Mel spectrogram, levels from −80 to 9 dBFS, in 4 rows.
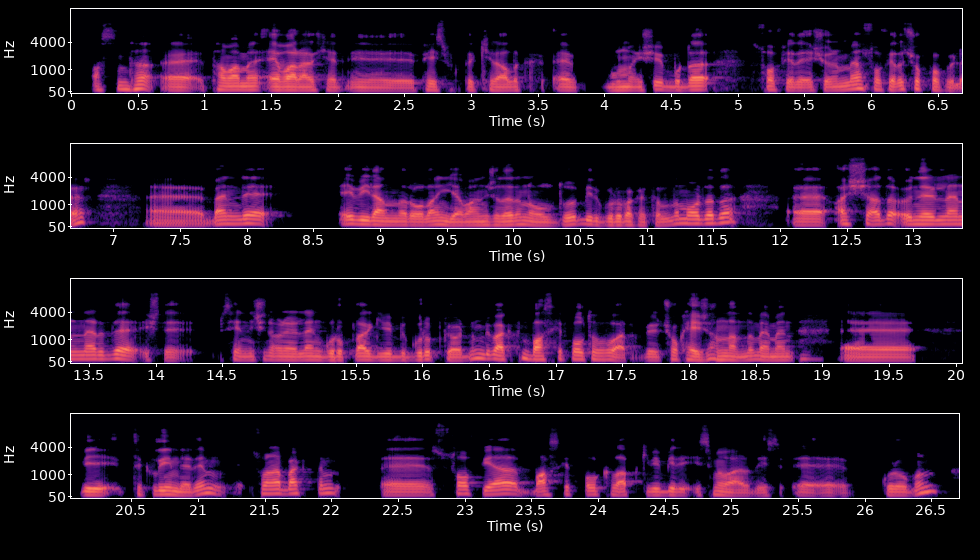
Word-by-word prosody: Aslında, 120 +7 -1
eee, 95 -1 +1
tamamen 110 0 +4
ev 100 - +5
ararken, 95 -2 +4
eee, 90 -3 -3
Facebook'ta 100 -1 -4
kiralık 95 0 -2
ev 95 -1 0 0.2
bulma 95 +1 -1
işi 100 +1 -2
burada, 115 +3 +4 0.3
Sofya'da 95 0 -1
yaşıyorum 100 +4 -1
ben, 140 +2 +4
Sofya'da 115 -6 -1
çok - - -2
popüler. - - -1 0.5
Eee, - - -2
ben 135 +1 +2
de 150 -1 +3 0.5
ev 135 - +2
ilanları 110 -5 +4
olan 105 +3 +3
yabancıların 105 +2 +1
olduğu 105 +5 0
bir 125 - +1
gruba 105 0 +1
katıldım. 100 +9 -3
Orada 145 +1 +4
da, 180 +2 +2 0.4
eee, 105 -1 +3
aşağıda 125 -1 +2
önerilenlerde, 130 +1 +3
işte, 380 - -8 0.2
"senin 115 -5 -5
için 105 +3 -7
önerilen 105 -1 0
gruplar" 105 +1 +2
gibi 105 -1 -2
bir 105 - -4
grup 115 +5 -1
gördüm. 95 +12 0
Bir 140 - -2
baktım, 150 +1 +3
basketbol 115 +1 +3
topu 115 -1 -2
var, - - +3
böyle 100 -1 -3
çok 120 +3 -4
heyecanlandım 110 +1 +1
hemen, 100 0 0 0.4
eee, 95 -1 +1 0.5
bir 105 -1 +2
tıklayayım, 120 -2 -1
dedim. 130 +8 -1 0.2
Sonra 145 0 +2
baktım, 150 +2 -1 0.3
eee, 100 -1 -1
"Sofia 135 +4 +1
Basketbol 120 -1 -1
Club" - - +2
gibi 105 -1 -3
bir 100 -2 -2
ismi 105 +3 -5
vardı 85 -3 -1
is 90 - -11
eee, - - -5 0.3
grubun. 130 - -1
105 Hz, 155 wpm, -24 LUFS, 100-125 Hz, 0.5 s, ev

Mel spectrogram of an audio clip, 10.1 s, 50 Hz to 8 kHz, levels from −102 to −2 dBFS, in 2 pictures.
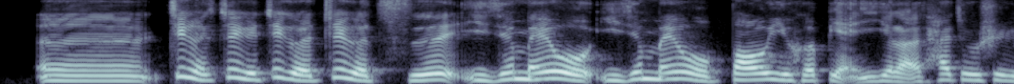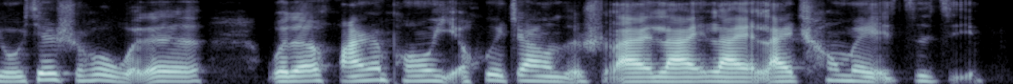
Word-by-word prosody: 嗯， 180 -2 -2
这 325 - +1
个 220 -6 +1
这 275 +7 -2
个 225 - +3
这 285 +5 -4
个 185 -5 +3
这 285 +7 -2
个 190 - +4
词 195 +5 +3
已 195 - -5
经 225 +6 0
没 225 -1 +4
有 255 -1 +6
已 190 -1 -5
经 235 +5 0
没 230 -1 +2
有 230 -7 +2
褒 210 +6 +4
义 205 -2 0
和 185 -1 -1
贬 - - -4
义 180 - -1
了， - - 0
它 205 - -4
就 205 -1 -2
是 195 -1 -4
有 160 -1 -4
些 215 +5 +1
时 200 -4 -10
候， 195 0 -4
我 165 - -5
的 165 +1 -2 0.3
我 165 - 0
的 175 +2 +2
华 170 -1 0
人 200 +2 -2
朋 175 -1 -7
友 180 - -2
也 165 - -7
会 185 +4 -5
这 185 - -6
样 170 -2 0
子 150 - -7
是 - - -14
来 155 0 +3
来 155 -1 +4
来 155 -2 +3
来 160 +1 +1
称 190 +4 -10
谓 160 -4 -3
自 175 -2 -11
己。 165 - -17
185 Hz, 315 characters per minute, -23 LUFS, 170-210 Hz, 0.3 s, 有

